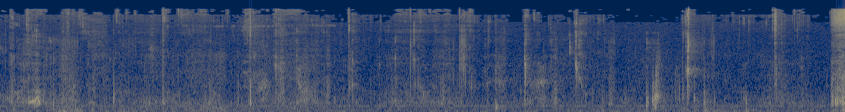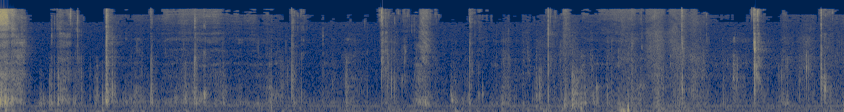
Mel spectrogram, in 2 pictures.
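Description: Close-miked chewing of a Subway sandwich on flatbread topped with crunchy chips: crisp crunches and wet mouth clicks, with one louder mouth noise about eight and a half seconds in.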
